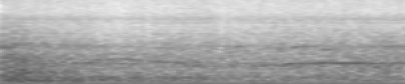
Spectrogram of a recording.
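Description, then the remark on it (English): A turbine race car engine drones steadily on the track, a continuous low whine and rumble that holds at a fairly even, moderate level for the whole moment, with no voices. “Foyt pits, and the turbo car is leading again.”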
